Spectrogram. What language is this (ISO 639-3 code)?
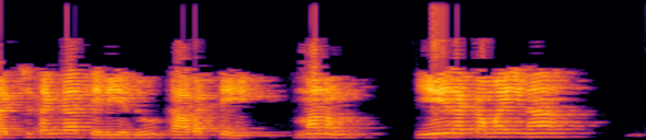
tel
